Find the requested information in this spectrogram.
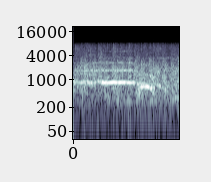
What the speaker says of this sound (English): let's give a big round of applause for both of them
